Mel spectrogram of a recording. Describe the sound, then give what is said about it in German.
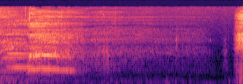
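A single raspy burp from a person opens the moment and trails off within about a second, followed by near quiet before another abrupt noise starts at the very end. “Hat man das gehört, dass ja. ich gerölt habe?”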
